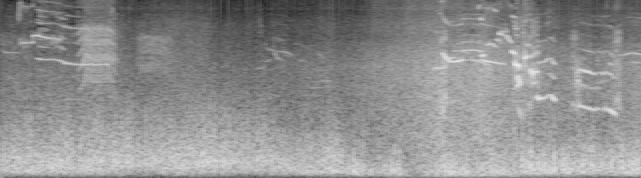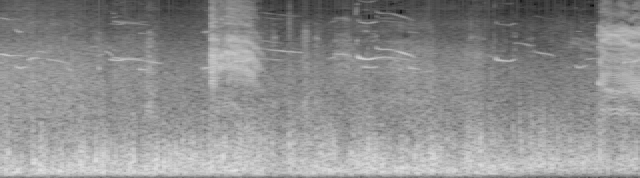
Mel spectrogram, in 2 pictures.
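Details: Gulls calling over a loud, steady background of low rumbling noise, perhaps water or a boat; short harsh cries and brief rising squeals come in scattered bursts, with several sharp calls clustered around the middle.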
